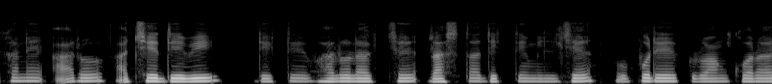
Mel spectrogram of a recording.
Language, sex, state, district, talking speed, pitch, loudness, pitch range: Bengali, male, West Bengal, Dakshin Dinajpur, 100 wpm, 140 Hz, -24 LUFS, 140-150 Hz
